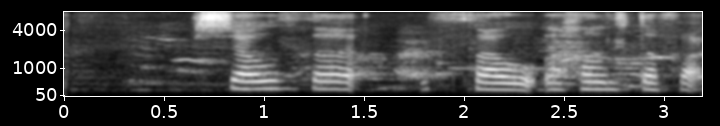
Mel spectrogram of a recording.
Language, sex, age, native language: Icelandic, female, 12, Icelandic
